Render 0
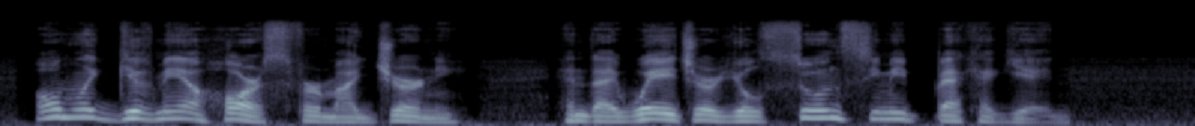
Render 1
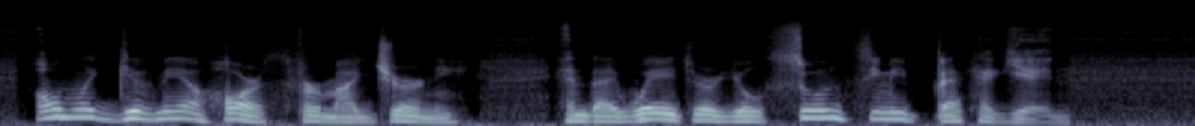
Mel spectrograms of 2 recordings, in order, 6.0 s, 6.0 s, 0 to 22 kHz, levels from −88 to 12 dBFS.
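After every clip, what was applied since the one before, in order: low-pass that closes with the level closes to 590 Hz, closed at -27 dBFS; trim +6.5 dB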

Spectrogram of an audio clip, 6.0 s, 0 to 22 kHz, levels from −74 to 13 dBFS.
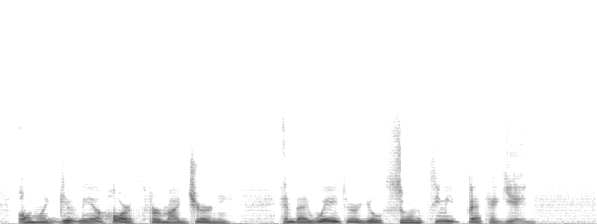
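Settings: comb 3.6 ms, depth 88%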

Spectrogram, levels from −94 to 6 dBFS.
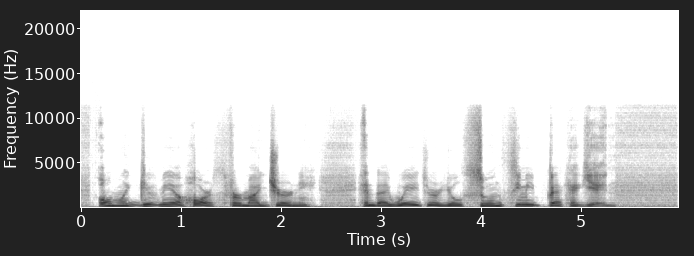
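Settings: compression 6:1, threshold -23 dBFS, peak gain reduction 9.5 dB; trim +5 dB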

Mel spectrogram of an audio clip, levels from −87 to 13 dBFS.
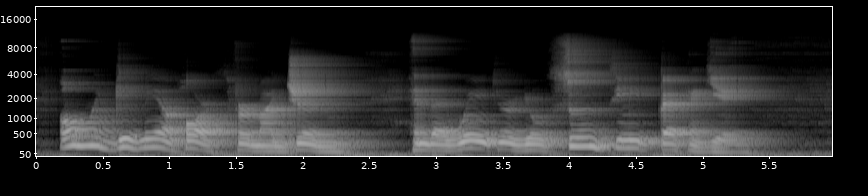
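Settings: spectral sustain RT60 1.14 s; trim -7.5 dB

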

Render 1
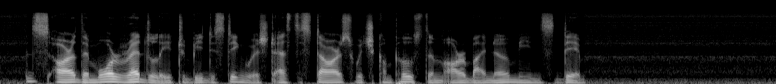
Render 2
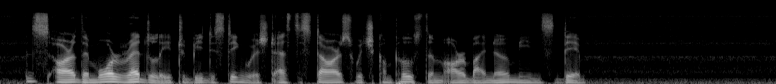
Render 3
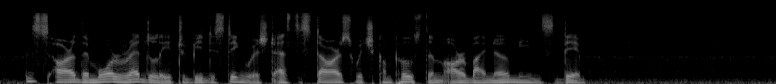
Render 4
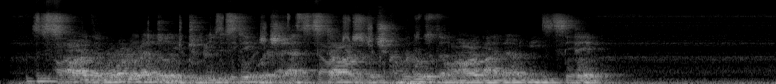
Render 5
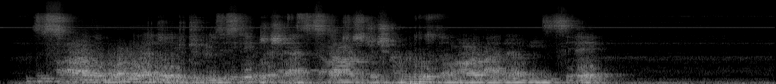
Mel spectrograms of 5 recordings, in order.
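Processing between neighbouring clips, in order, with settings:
dynamic bell 1.8 kHz, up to -5 dB, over -42 dBFS, Q 2.1; trim -3.5 dB
peak limiter -19.5 dBFS, peak gain reduction 10 dB; trim -5.5 dB
saturation -31.5 dBFS, distortion -13 dB; plate-style reverb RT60 0.82 s, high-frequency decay 0.6×, pre-delay 90 ms, DRR -10 dB
whistle 5.7 kHz -49 dBFS; early reflections 32 ms -4 dB, 47 ms -8.5 dB; valve stage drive 21 dB, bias 0.75

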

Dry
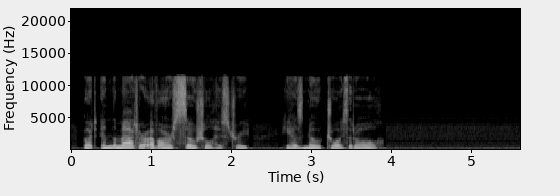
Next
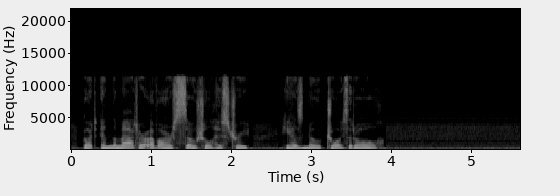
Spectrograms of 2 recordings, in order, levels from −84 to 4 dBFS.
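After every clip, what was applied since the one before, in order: compression 6:1, threshold -35 dBFS, peak gain reduction 13 dB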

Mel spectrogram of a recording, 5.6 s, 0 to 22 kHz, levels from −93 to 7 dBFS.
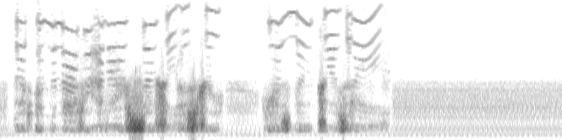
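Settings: spectrum inverted on a logarithmic axis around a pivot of 1.8 kHz; resonant high shelf 2.1 kHz -7 dB, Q 3; Chebyshev shaper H 7 -33 dB, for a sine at -20 dBFS; trim +3 dB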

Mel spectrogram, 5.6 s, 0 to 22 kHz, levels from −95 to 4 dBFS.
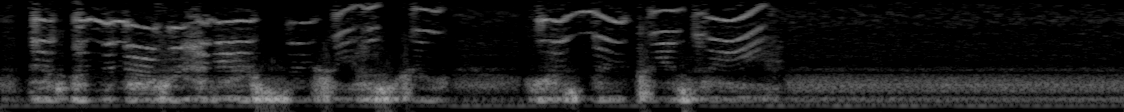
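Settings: compression 8:1, threshold -45 dBFS, peak gain reduction 20 dB; chorus voices 6, 0.99 Hz, delay 11 ms, depth 3 ms; static phaser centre 330 Hz, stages 8; trim +14.5 dB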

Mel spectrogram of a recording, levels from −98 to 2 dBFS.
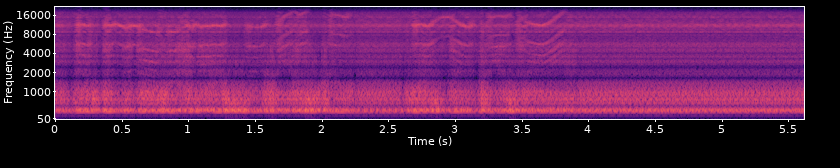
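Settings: spectral levelling over time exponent 0.2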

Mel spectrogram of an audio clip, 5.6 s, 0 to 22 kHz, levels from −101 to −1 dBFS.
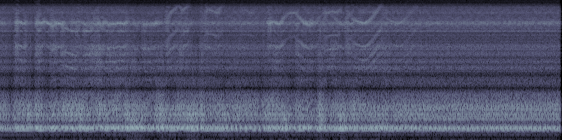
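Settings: delay 348 ms -6 dB; trim -6 dB

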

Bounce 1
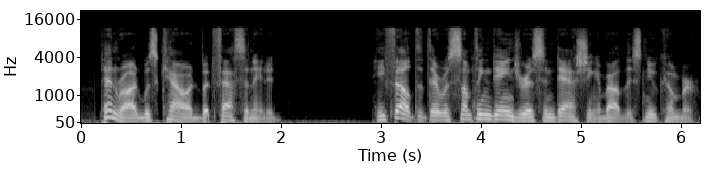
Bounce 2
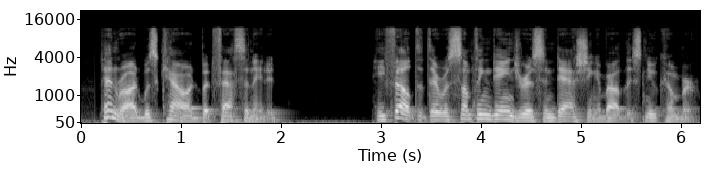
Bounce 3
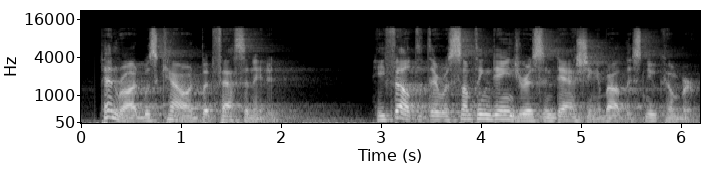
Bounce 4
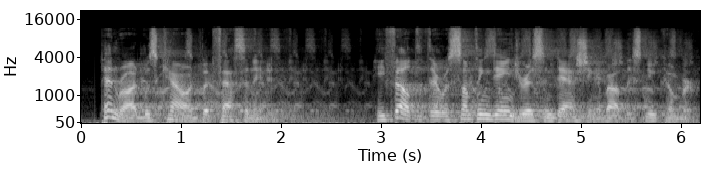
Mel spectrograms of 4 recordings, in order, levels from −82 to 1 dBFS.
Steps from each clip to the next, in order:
hum notches 60/120/180/240/300/360/420/480/540 Hz; trim +4.5 dB
simulated room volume 2700 m³, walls mixed, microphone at 0.55 m; trim -2 dB
feedback delay 353 ms, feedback 53%, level -16 dB

